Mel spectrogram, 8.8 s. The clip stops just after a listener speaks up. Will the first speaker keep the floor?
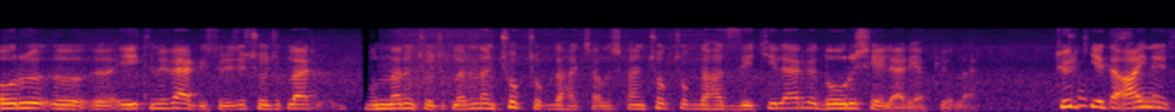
Yes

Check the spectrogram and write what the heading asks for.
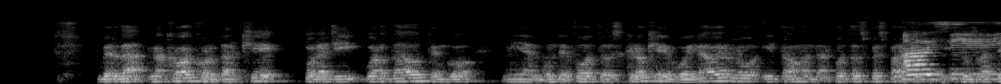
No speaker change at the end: No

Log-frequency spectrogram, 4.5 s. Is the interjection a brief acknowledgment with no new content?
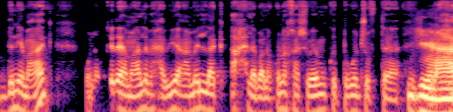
No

